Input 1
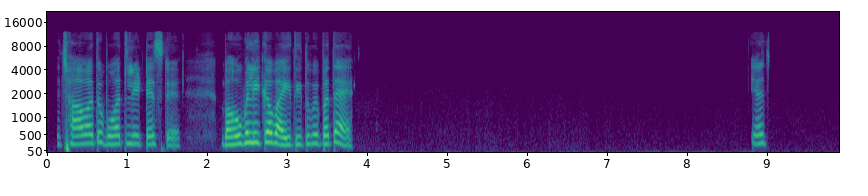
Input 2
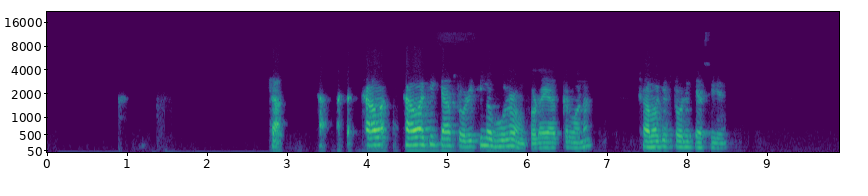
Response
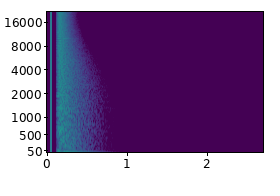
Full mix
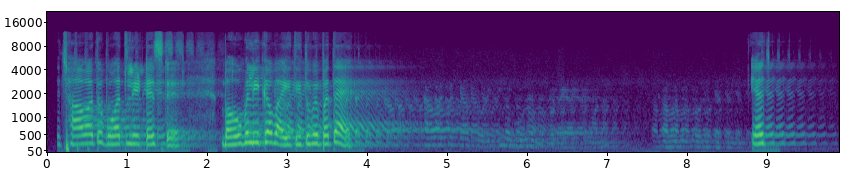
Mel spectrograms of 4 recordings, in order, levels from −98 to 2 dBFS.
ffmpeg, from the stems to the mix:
-filter_complex "[0:a]volume=0dB,asplit=3[a][b][c];[b]volume=-17dB[d];[1:a]aeval=exprs='val(0)+0.00316*(sin(2*PI*50*n/s)+sin(2*PI*2*50*n/s)/2+sin(2*PI*3*50*n/s)/3+sin(2*PI*4*50*n/s)/4+sin(2*PI*5*50*n/s)/5)':c=same,adelay=100,volume=-12.5dB,asplit=2[e][f];[f]volume=-22dB[g];[c]apad=whole_len=441354[h];[e][h]sidechaingate=range=-33dB:threshold=-56dB:ratio=16:detection=peak[i];[d][g]amix=inputs=2:normalize=0,aecho=0:1:131|262|393|524|655|786|917|1048|1179:1|0.57|0.325|0.185|0.106|0.0602|0.0343|0.0195|0.0111[j];[a][i][j]amix=inputs=3:normalize=0,equalizer=f=2.8k:t=o:w=0.4:g=6.5,dynaudnorm=f=280:g=7:m=7.5dB,alimiter=limit=-14dB:level=0:latency=1:release=357"

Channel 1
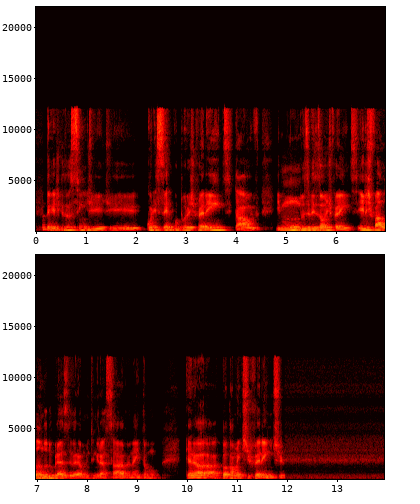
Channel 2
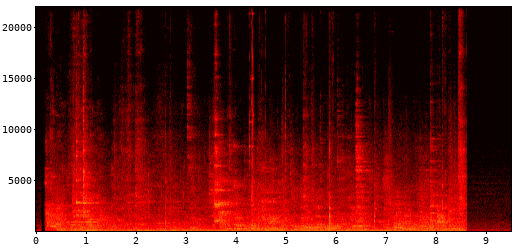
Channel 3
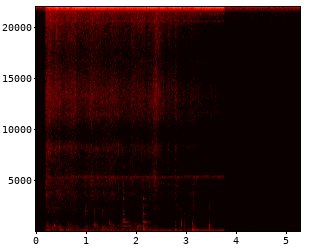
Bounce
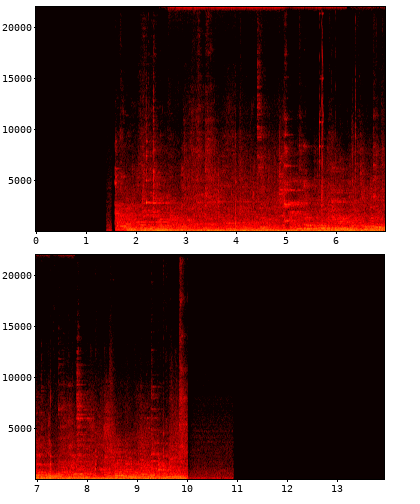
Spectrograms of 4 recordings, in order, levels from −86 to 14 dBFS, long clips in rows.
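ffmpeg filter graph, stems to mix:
-filter_complex "[1:a]adelay=1400,volume=1dB[a];[2:a]adelay=2450,volume=-3.5dB,acompressor=threshold=-49dB:ratio=6,volume=0dB[b];[a][b]amix=inputs=2:normalize=0,acrossover=split=390[c][d];[d]acompressor=threshold=-41dB:ratio=5[e];[c][e]amix=inputs=2:normalize=0"

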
